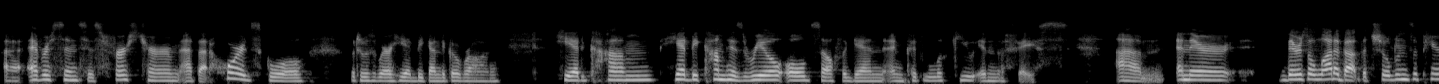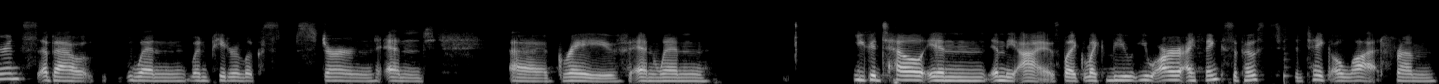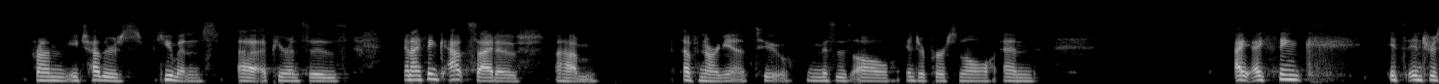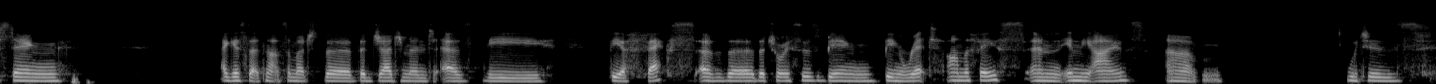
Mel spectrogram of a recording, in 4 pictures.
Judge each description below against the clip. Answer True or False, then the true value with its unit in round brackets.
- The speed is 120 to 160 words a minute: True (140 wpm)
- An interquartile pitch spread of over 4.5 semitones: False (3.9 semitones)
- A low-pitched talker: False (175 Hz)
